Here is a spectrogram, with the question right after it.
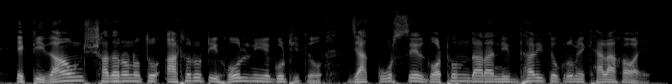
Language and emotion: Bengali, neutral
